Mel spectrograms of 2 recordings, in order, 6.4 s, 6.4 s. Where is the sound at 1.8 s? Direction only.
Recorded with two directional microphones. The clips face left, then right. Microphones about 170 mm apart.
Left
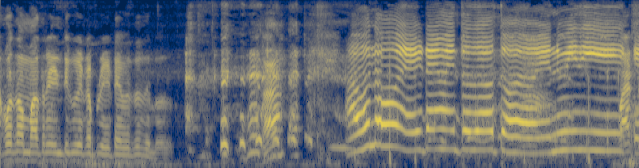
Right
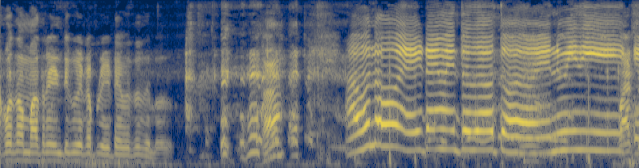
55° left (ahead or behind).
